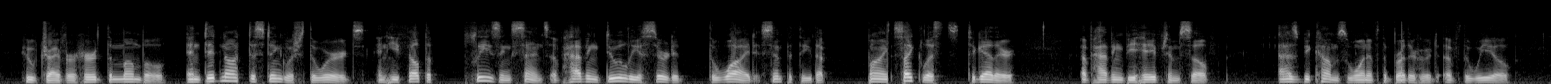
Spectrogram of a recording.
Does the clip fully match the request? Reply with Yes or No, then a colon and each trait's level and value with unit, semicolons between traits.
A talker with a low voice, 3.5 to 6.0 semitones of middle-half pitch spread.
Yes: low, 110 Hz; average, 4.4 semitones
